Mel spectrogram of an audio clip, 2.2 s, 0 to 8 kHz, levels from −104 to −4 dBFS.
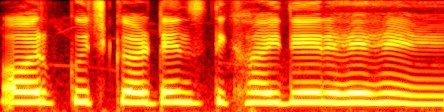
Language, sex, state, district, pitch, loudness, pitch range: Hindi, female, Himachal Pradesh, Shimla, 270 Hz, -14 LUFS, 260-275 Hz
